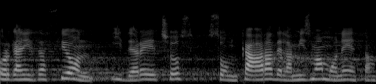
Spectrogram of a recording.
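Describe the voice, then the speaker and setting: Her accent is Italian. This woman's voice sits fairly high in pitch. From Italy. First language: Italian (speaking Spanish). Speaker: law professor. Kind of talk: academic panel talk. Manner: hesitant, with fillers.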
